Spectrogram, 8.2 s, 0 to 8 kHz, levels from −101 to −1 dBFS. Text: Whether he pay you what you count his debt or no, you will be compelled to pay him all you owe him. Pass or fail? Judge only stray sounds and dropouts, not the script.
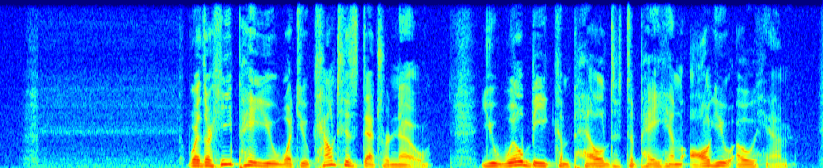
pass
